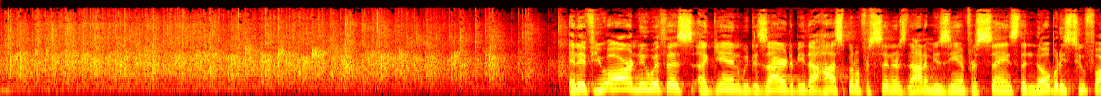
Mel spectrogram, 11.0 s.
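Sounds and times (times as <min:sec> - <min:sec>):
church congregation applauding at Easter weekend services to thank volunteers: 0:00.0 - 0:05.9
speech: 0:05.7 - 0:10.9.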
